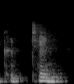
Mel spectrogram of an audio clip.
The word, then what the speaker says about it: content: To be happy in your life is to be content with a t, not a d. There's a big difference.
